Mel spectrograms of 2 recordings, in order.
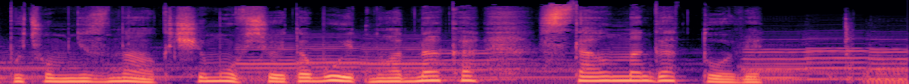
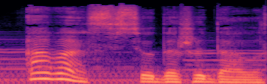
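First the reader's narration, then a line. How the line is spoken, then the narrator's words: Calm reply. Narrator (Russian): спокойно глядя на него, ответила Катерина Львовна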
